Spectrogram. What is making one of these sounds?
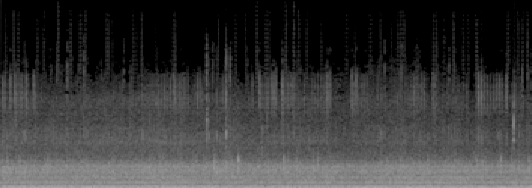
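Tyres roll on a paved road with a low rumble.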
